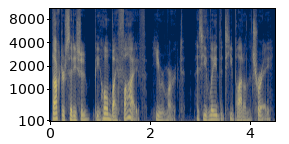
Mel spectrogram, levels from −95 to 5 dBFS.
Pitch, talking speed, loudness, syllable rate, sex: 125 Hz, 265 wpm, -25 LUFS, 5.6 syllables/s, male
